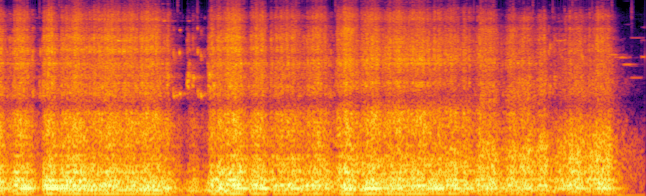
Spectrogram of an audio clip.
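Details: Evaporative air cooler run without water, fan speed adjusted: loud rough rushing roar with low hum; fan wheel slipping on motor shaft.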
